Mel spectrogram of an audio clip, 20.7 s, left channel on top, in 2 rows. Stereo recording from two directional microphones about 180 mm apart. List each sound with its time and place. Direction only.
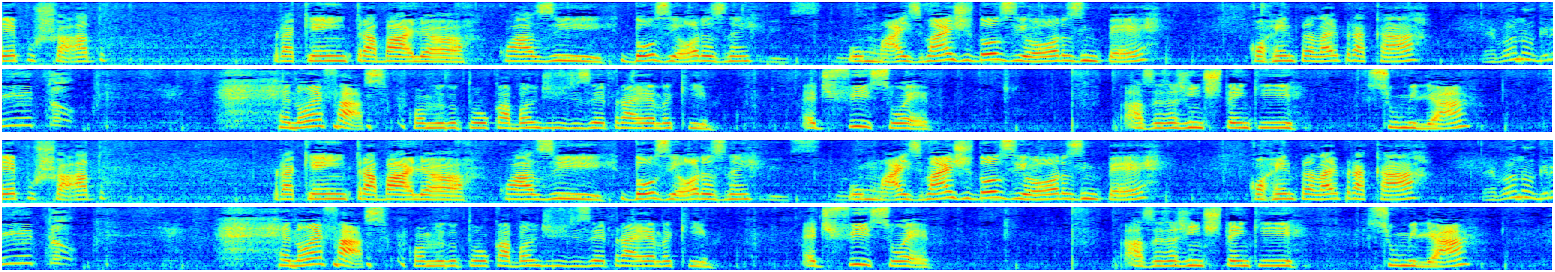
0.0 s a woman's voice: 25° left (ahead or behind)
1.8 s a woman's voice: 25° left (ahead or behind)
9.8 s speech: 20° right (ahead or behind)
11.4 s speech: 30° left (ahead or behind)
13.1 s a woman's voice: 35° left (ahead or behind)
